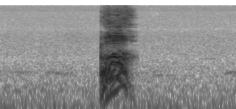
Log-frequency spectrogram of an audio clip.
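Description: Several young men shout together in one short cheer.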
